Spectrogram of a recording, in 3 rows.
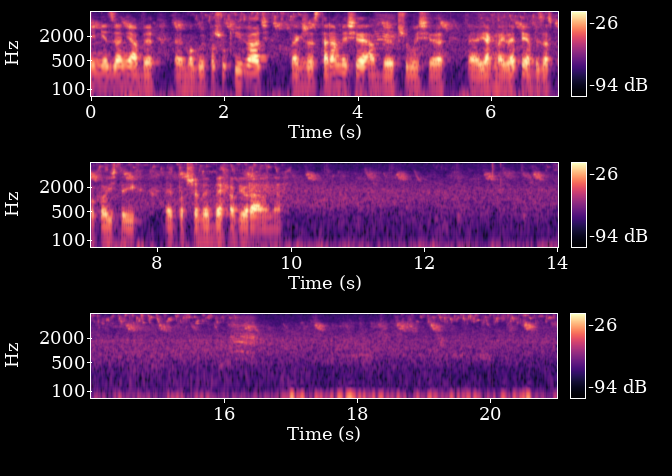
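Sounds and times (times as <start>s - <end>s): faint outdoor background noise: 0.0s - 21.0s
small bird chirping: 5.2s - 21.0s.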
